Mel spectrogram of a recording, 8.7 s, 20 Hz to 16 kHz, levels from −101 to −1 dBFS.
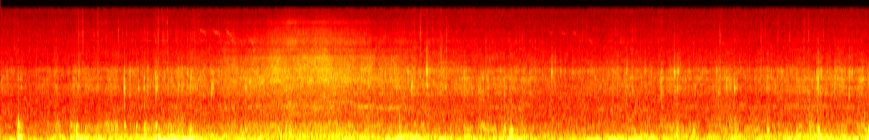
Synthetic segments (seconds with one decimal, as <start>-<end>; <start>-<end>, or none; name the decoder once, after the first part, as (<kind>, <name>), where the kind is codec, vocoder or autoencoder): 3.8-5.0 (vocoder, BigVGAN v2)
